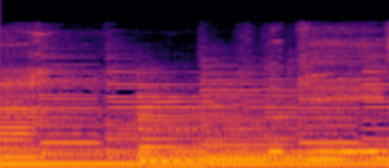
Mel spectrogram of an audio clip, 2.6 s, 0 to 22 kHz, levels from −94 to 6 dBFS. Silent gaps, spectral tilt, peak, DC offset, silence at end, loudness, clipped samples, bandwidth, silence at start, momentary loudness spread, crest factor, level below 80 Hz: none; -6.5 dB/octave; -4 dBFS; under 0.1%; 0 s; -18 LUFS; under 0.1%; 12.5 kHz; 0 s; 4 LU; 14 dB; -22 dBFS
